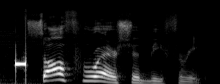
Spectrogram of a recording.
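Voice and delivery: horrible, bad, put-on Jamaican accent. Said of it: "That's a horrible Jamaican accent".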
